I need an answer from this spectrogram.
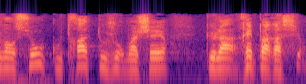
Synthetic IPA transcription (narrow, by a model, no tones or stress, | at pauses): vɑ̃sjɔ̃kut̪χat̪uʒuʁmwɛ̃ʃɛːʁ | kəlaʁepaʁasjɔ̃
